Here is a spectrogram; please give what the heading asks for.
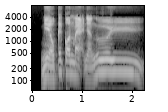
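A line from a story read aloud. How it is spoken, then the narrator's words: Wailing, sobbing. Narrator (Vietnamese): Lão Đạo Huyền gào khóc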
